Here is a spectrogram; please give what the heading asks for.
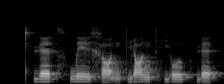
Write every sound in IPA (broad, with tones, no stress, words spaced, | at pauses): t̪ʰɥɛ˥t͡sʰwe˥˩ɪ̯xɑ̰˨˩ŋ t̪jɑ˥˩ŋt̪ʰjo˥ʊ̯pʰɥɛ˨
